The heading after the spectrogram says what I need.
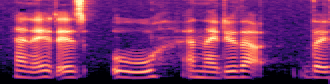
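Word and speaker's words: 五: W-U in Roma Pinyin, and that is a third tone. So U is, so I'll just put a pronunciation here. It's the sound of U in English. So 2 O's together.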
